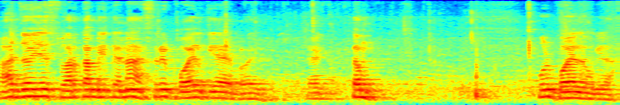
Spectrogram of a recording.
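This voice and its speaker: Male mukbang eating host, casual, slightly high voice, talks between bites, some background noise. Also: unhurried, echoey room. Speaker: vlog host.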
